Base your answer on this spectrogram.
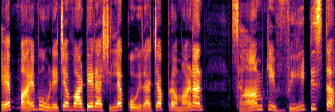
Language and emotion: Goan Konkani, disgusted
